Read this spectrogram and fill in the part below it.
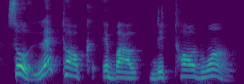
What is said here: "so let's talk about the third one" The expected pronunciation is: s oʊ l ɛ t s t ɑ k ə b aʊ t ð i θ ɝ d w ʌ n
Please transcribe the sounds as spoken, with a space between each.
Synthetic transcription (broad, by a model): s oʊ l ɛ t t ɑ k ə b aʊ t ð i t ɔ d w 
